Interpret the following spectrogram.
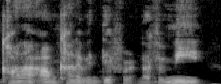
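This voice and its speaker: A man's voice: mid-range voice, animated, quick pace, darkish tone. A young man with a London roadman accent, chatting casually with a friend in a laid-back, slangy way. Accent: London, roadman slang style. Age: young adult. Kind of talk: casual banter between friends.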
